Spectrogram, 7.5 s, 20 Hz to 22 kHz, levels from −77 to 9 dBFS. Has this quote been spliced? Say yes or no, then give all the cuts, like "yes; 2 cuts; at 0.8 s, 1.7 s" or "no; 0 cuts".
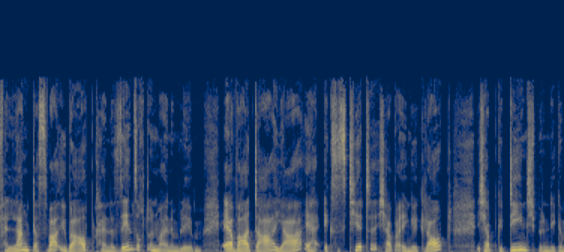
no; 0 cuts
